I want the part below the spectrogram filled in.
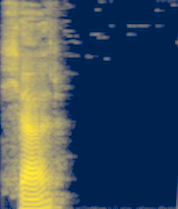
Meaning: a device consisting of a chamber with a wedge-shaped entrance for catching salmon or trout in rivers
- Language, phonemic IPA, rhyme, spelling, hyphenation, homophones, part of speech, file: Norwegian Bokmål, /çæːr/, -æːr, kjer, kjer, kjær, noun, Nb-kjer.ogg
